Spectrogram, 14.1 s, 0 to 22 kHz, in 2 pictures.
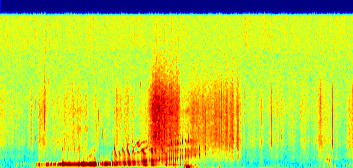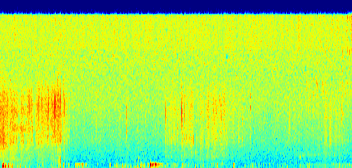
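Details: Very hungry stomach after skipping lunch and dinner, growling badly at 3 am: a long low gurgling growl, then scattered softer gurgles and squeaks; hunger borborygmi.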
